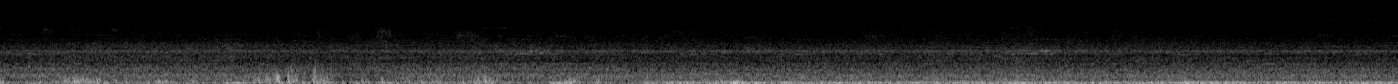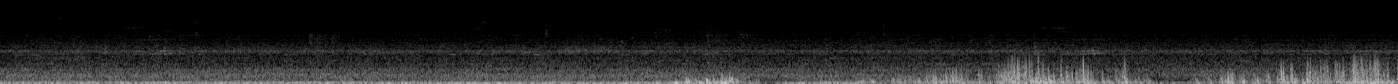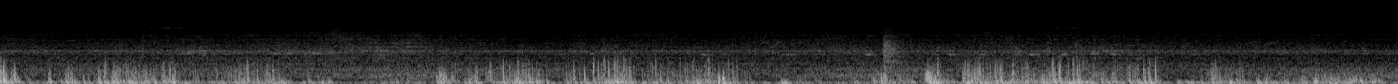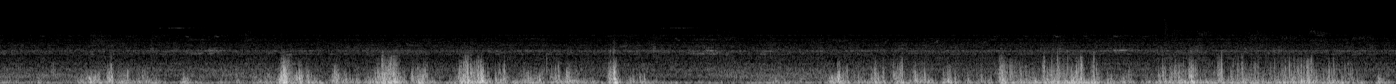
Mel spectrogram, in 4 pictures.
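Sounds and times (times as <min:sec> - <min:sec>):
train rumbling past: 0:00.0 - 0:55.9
train cars thumping and clanking: 0:36.5 - 0:39.6, 0:42.5 - 0:45.0.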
